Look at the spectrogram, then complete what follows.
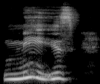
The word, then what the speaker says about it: knees: the same letter because as we know with nana's knees nana is n and these is k because it's silent right and we learn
